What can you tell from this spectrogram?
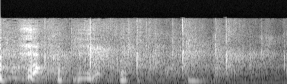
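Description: A short burst of scattered clapping from a church audience, a few people applauding unevenly, with faint murmuring voices underneath as it tapers off.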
